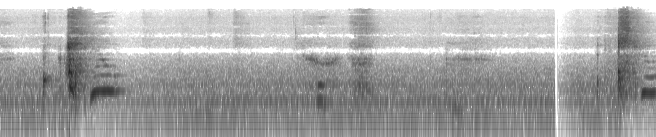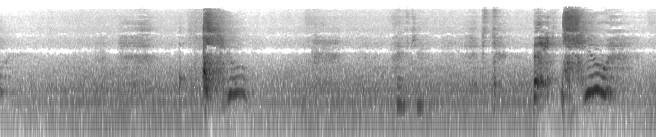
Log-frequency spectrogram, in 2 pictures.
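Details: Woman with spring pollen (flower) allergy sneezing: four sharp sneezes a few seconds apart with quiet room noise between; repeated allergic sneezing.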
